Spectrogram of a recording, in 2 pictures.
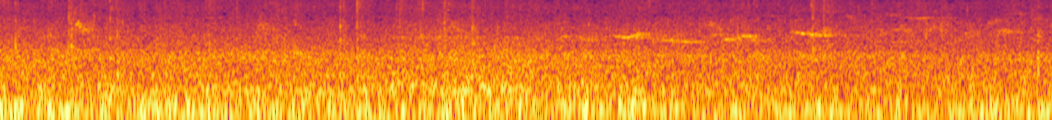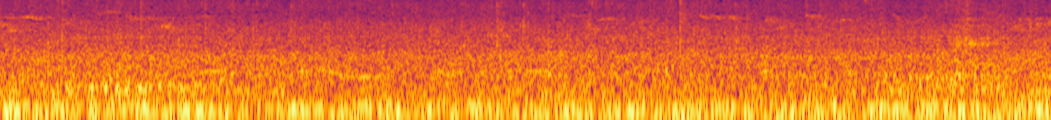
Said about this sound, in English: And that beautiful, refreshing rain. The stuff that's managing to get to my head and face through the canopy of my tree, which now that's in full leaf, is acting like a big umbrella.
